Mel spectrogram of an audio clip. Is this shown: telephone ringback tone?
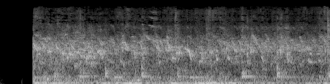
no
